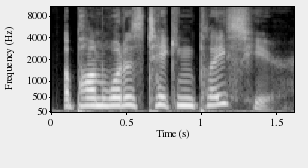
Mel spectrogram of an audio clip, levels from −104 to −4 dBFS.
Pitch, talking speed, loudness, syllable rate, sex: 240 Hz, 220 wpm, -17 LUFS, 6.8 syllables/s, female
